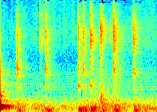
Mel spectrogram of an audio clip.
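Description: Computer keyboard keys tapped in a quick run of about six light keystrokes, typing a word into a search box.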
